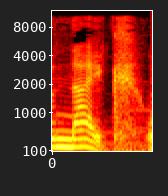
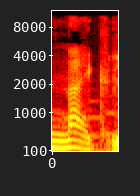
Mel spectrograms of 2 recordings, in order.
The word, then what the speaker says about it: Nike: Now, Spencer, 我以前以为这个读 Nike. 我很小的时候，因为按照英语的发音，我就想说 L-I-K-E 是 like, 那 N-I-K-E 就是 Nike. – Yeah. – 后来发现，哦, no, it's Nike.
